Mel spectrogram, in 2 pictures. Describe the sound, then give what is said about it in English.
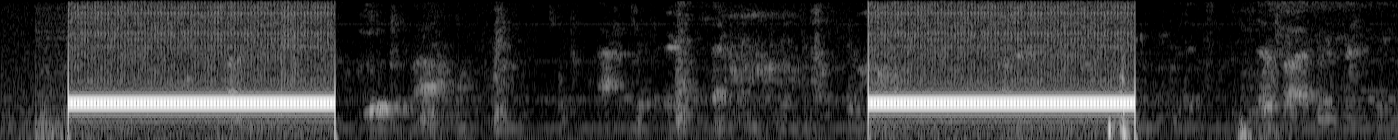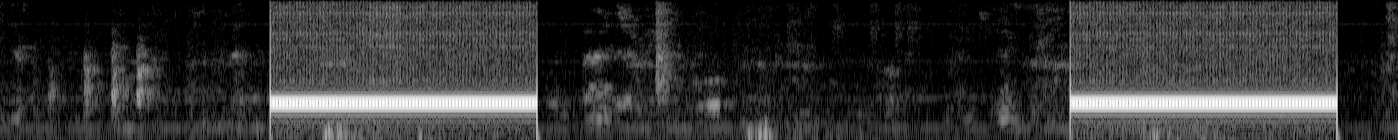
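A telephone ringback tone plays while a call is transferred to voicemail: four long, steady, mid-pitched tones of about two seconds each, separated by regular quiet gaps with faint background noise. “I can put you through to his voicemail.”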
